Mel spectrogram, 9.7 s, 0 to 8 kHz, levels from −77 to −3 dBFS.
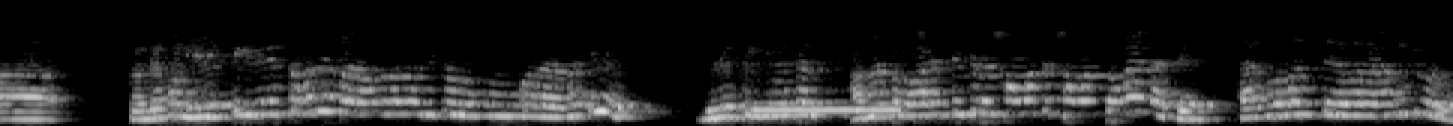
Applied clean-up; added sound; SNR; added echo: classical method WPE with log-MMSE.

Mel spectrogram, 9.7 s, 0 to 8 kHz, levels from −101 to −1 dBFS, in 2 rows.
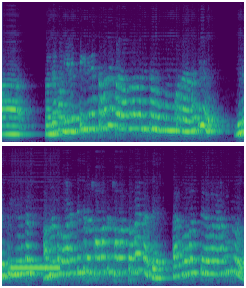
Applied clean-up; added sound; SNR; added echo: neural separator model SepFormer DNS4.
